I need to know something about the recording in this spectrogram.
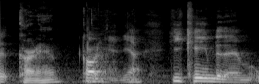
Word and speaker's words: Carnahan: And Joe Carnahan came to Carnahan. How you say it? Carnahan, yeah.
